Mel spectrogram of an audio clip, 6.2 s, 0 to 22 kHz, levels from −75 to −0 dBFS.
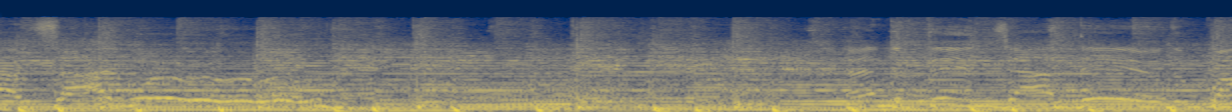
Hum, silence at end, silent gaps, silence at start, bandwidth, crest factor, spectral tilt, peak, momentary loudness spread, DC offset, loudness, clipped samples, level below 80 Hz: none; 0 s; none; 0 s; 12 kHz; 12 dB; -5.5 dB/octave; 0 dBFS; 2 LU; under 0.1%; -13 LUFS; under 0.1%; -22 dBFS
